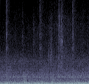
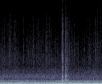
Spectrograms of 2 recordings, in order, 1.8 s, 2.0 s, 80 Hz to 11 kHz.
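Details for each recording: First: BMW M240i cabin while driving after replacing the left wheel bearing that caused a loud hum rising with speed: only a steady, even low road rumble, no hum; quiet normal wheel bearing. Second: BMW M240i while driving: a steady low droning hum under road rumble, not from the engine, louder on right-hand turns and gone on left-hand bends, vibrating through the wheel; a wheel bearing is suspected.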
